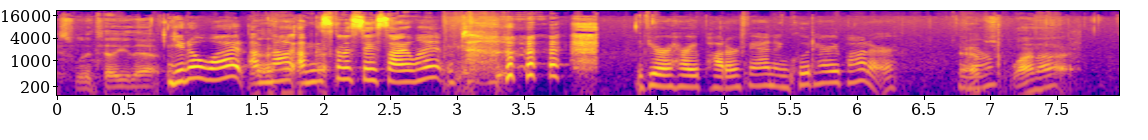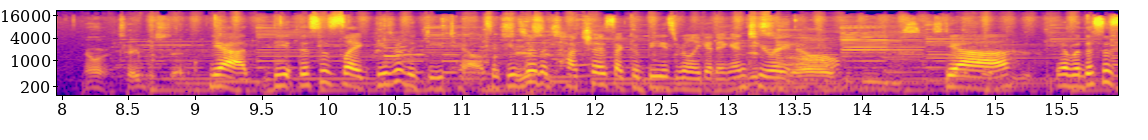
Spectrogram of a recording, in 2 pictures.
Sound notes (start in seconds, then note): 12.6 murmurs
